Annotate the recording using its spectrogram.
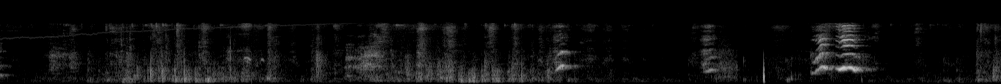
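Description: Dachshund and another dog chasing each other: scrambling noise with short whines, and a burst of high yelps about eight seconds in, the loudest sound.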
